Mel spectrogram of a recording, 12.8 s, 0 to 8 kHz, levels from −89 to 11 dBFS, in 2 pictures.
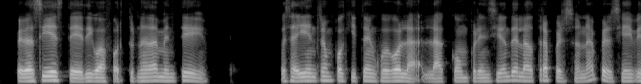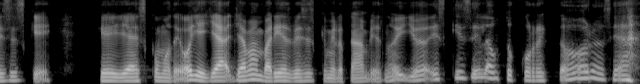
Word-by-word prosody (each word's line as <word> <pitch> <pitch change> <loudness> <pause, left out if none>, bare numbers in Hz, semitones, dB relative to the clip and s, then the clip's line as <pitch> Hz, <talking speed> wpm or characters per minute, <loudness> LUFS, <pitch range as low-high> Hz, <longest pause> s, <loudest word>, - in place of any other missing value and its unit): pero 125 +1 +6
sí, 145 +3 +4
este, 125 -7 +3
digo 125 +1 +3
afortunadamente, 130 0 0 0.7
pues - - -4
ahí 130 +1 +4
entra 135 +2 0
un 140 - -5
poquito 135 0 -1
en 130 - +1
juego 125 +2 +4
la 115 -4 0
la 110 -1 -1
comprensión 120 +3 -2
de 150 0 +2
la 135 -1 +2
otra 145 +3 -1
persona, 120 +1 -3
pero 115 - 0
sí 125 - -5
hay 125 - -1
veces 140 +3 -4
que - - -6 0.4
que 135 -1 +2
ya 130 0 +4
es 130 0 -5
como 130 -2 -2
de - - 0
oye, 150 -6 +4
ya 135 +1 +5
ya 145 +1 +2
van 175 0 +1
varias 135 0 +3
veces 130 +2 -3
que - - -12
me 115 - -2
lo 105 - -4
cambias, 110 +2 -4
¿no? 80 - -4
Y 85 -1 -2
yo: 70 - -2
“Es 185 0 -6
que 230 - -7
es 225 - -6
el 125 +1 -3
autocorrector. 170 +1 -3
O 200 -4 -4
sea”. 165 -3 -1
130 Hz, 230 wpm, -23 LUFS, 125-145 Hz, 0.7 s, pero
